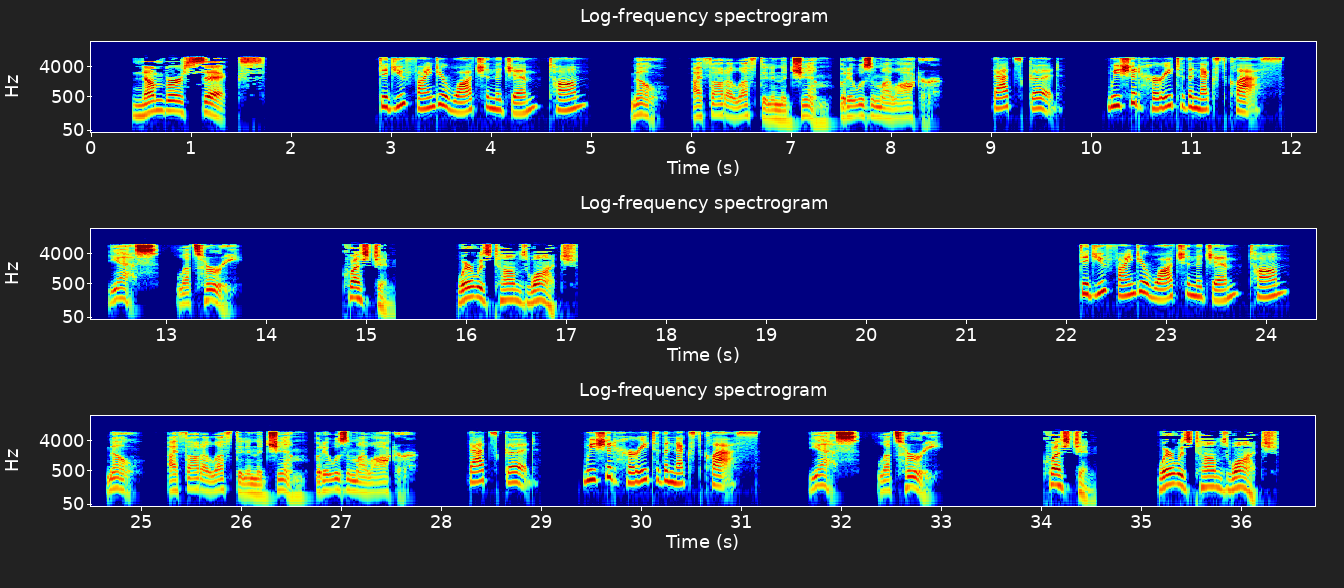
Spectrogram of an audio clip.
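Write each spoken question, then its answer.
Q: Question. Where was Tom's watch?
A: In his locker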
